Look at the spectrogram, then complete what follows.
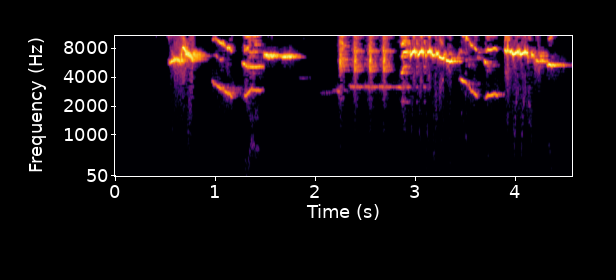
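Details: Oriental magpie-robin (kacer) song used as training material for other birds: loud varied phrases of whistles, rapid buzzy trills and harsh rattling notes, after a short silence, with a brief pause midway.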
